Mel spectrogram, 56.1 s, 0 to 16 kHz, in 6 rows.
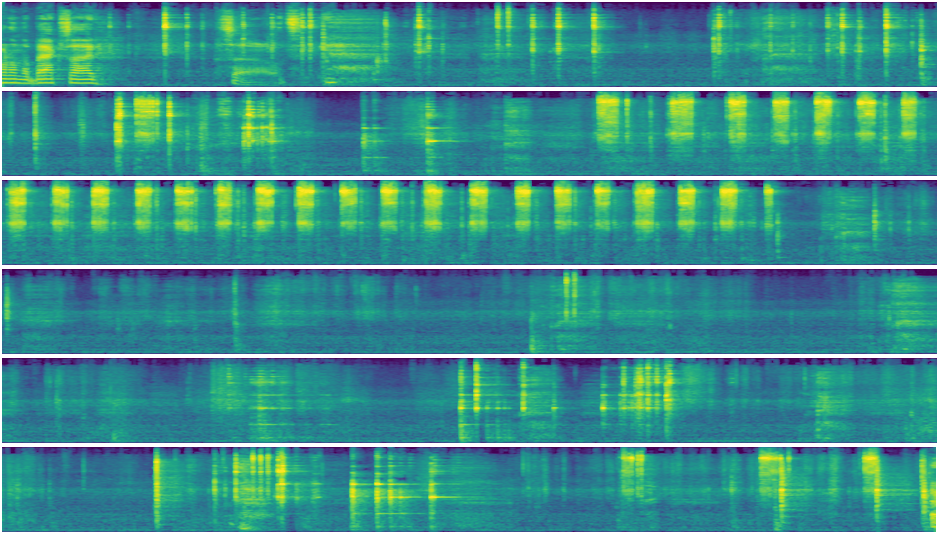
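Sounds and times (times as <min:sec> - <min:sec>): tools clinking on metal: 0:10.5 - 0:12.2, 0:13.0 - 0:14.0, 0:39.6 - 0:40.8, 0:42.0 - 0:44.2, 0:48.9 - 0:51.4, 0:54.4 - 0:54.8, 0:55.4 - 0:56.0
socket ratchet clicking: 0:15.3 - 0:26.5, 0:53.0 - 0:53.2, 0:54.3 - 0:56.0.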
